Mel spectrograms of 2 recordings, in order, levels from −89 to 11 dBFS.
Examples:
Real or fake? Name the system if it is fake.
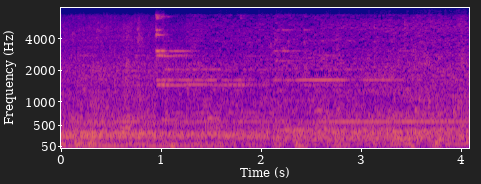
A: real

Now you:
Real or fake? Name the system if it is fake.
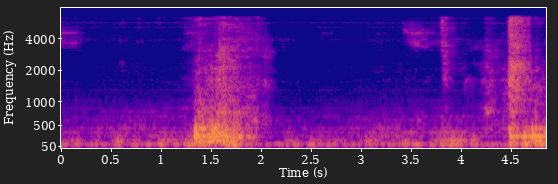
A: fake, vocoder, HiFi-GAN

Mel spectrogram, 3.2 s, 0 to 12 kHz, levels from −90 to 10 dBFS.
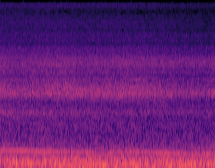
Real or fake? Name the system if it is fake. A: real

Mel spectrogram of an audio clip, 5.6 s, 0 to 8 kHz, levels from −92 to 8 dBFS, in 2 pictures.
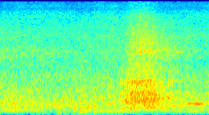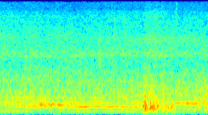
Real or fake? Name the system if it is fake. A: fake, vocoder, BigVGAN v2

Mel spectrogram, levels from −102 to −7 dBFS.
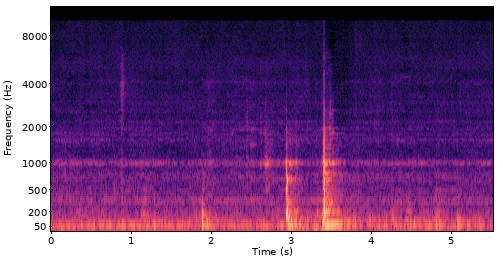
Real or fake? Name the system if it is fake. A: fake, codec, SNAC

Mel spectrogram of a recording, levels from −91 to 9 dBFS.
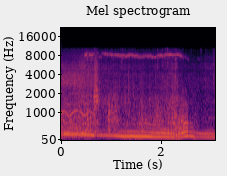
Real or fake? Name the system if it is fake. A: real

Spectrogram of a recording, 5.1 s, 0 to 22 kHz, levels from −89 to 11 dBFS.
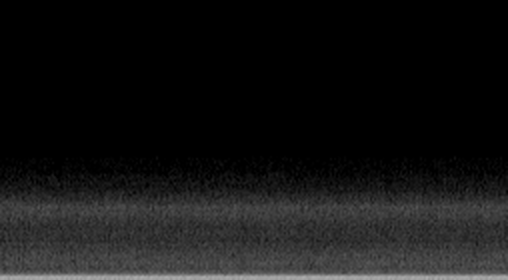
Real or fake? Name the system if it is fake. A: real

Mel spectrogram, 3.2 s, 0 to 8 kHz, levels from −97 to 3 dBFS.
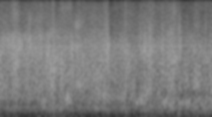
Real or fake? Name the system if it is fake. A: fake, codec, ZipCodec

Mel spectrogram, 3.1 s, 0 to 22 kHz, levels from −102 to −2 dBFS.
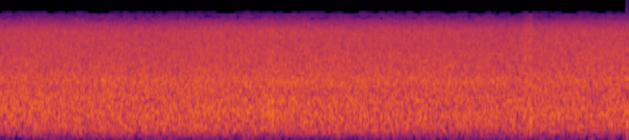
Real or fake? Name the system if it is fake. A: real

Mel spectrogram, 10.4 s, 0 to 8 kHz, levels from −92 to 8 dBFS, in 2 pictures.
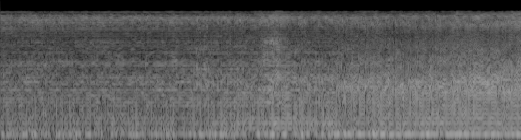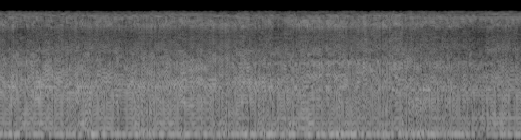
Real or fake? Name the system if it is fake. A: fake, vocoder, HiFi-GAN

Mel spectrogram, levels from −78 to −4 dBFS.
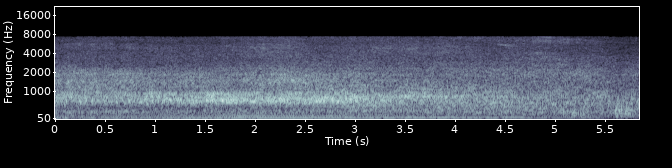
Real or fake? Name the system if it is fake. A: fake, vocoder, Vocos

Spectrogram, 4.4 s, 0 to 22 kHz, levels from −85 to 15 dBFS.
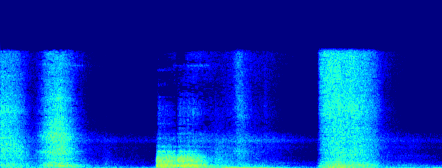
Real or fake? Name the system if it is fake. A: real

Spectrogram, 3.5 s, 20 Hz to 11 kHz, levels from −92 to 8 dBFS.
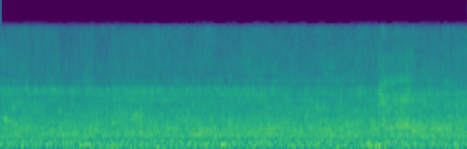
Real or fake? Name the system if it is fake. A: fake, vocoder, Vocos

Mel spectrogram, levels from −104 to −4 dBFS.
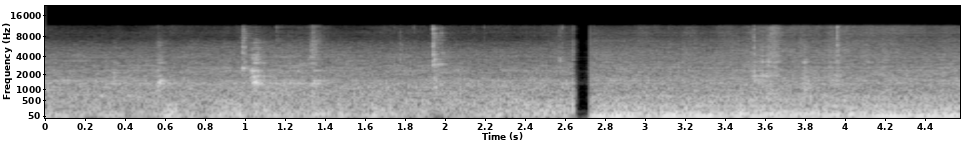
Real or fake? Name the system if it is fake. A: fake, vocoder, Vocos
